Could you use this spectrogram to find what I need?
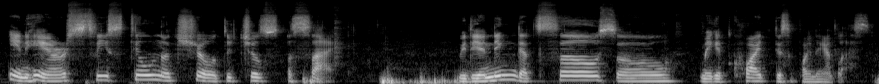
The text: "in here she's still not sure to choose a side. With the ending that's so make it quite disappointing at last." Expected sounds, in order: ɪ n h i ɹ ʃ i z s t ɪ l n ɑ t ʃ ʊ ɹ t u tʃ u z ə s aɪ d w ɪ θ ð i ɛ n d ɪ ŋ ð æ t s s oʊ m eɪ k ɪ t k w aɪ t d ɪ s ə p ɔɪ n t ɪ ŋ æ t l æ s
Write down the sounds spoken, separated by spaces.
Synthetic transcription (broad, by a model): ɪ n h i ɹ s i s t ɪ l n ɑ t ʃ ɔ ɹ t u tʃ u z ə s aɪ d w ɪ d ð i ɛ n d ɪ ŋ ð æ t s s oʊ m eɪ k ɪ t k w aɪ t d ɪ s ə p ɔɪ n t ɪ ŋ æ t l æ s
